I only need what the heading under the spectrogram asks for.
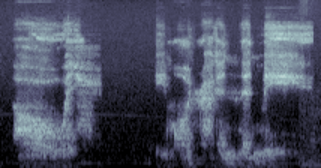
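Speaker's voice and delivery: close, very hushed, ghostly whisper. Describing a voice heard as you turn around, whispering right behind you. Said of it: "like it's someone whispering right behind you".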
